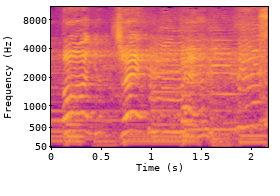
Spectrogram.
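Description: Live acoustic blues instrumental: a harmonica plays short phrases of notes bent up and down, over strummed acoustic guitar and a lap-played slide guitar.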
